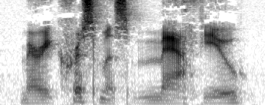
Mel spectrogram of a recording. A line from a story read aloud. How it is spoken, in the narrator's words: said Kelsey with a cruel sneer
